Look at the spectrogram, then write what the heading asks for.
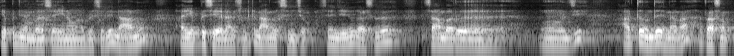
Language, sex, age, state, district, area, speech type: Tamil, male, 45-60, Tamil Nadu, Salem, rural, spontaneous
